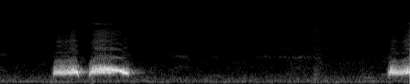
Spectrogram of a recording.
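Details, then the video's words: Spotted dove calling at night, a loud voice: two low, hoarse cooing notes in quick succession, the second longer, then a further coo begins near the end; otherwise quiet. "Tekukur sahabat malam....suara besar.."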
